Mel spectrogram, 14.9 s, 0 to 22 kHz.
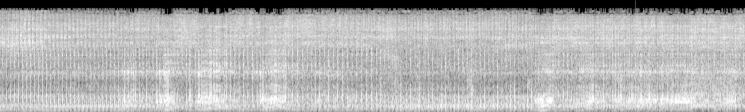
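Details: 1981 Yamaha Champ 50cc two-stroke scooter with new PW50 top end rebuild, first start on premix; fast, even, crisp firing held at steady high idle with no misses, running normally.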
